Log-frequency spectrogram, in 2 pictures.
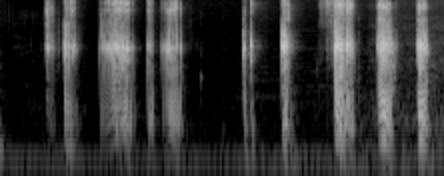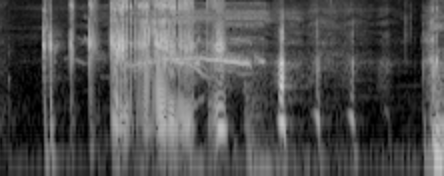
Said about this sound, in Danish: det er en delfin. Delfin er det rigtige svar.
